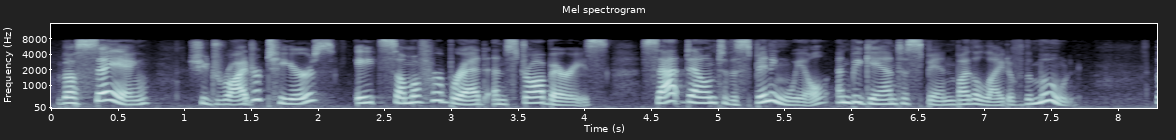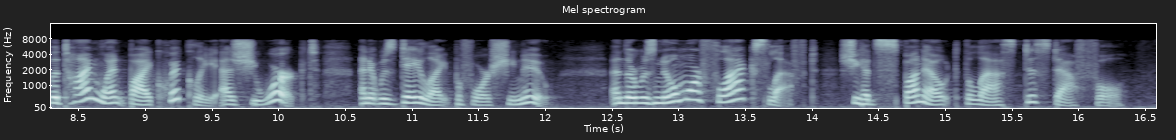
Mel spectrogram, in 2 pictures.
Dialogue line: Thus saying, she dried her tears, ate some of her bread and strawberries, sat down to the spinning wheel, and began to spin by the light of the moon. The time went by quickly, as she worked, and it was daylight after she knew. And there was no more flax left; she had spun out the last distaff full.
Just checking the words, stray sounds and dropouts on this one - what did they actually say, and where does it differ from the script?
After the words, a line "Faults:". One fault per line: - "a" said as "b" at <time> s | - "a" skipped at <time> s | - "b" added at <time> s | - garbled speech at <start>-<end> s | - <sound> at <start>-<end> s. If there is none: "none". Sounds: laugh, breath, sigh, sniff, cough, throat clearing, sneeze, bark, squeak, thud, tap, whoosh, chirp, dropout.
Thus saying, she dried her tears, ate some of her bread and strawberries, sat down to the spinning wheel, and began to spin by the light of the moon. The time went by quickly, as she worked, and it was daylight before she knew. And there was no more flax left; she had spun out the last distaff full.
Faults:
- "after" said as "before" at 11.3 s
